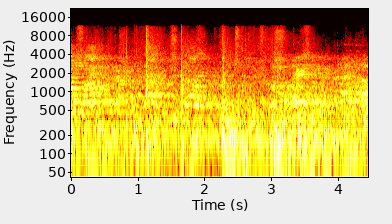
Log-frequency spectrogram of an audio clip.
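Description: Kickboxing blows (punches and kicks) landing on gloves, headgear and shin guards: several sharp thuds about half a second apart, with voices in the background.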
